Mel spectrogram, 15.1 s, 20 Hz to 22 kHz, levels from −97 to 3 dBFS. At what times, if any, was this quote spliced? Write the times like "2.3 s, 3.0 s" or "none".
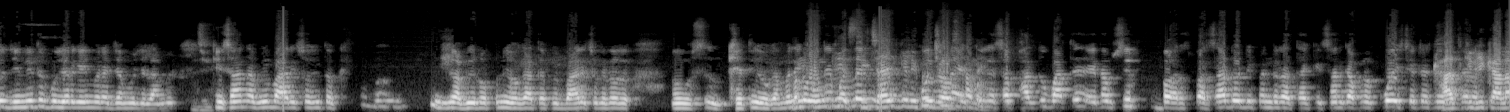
none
